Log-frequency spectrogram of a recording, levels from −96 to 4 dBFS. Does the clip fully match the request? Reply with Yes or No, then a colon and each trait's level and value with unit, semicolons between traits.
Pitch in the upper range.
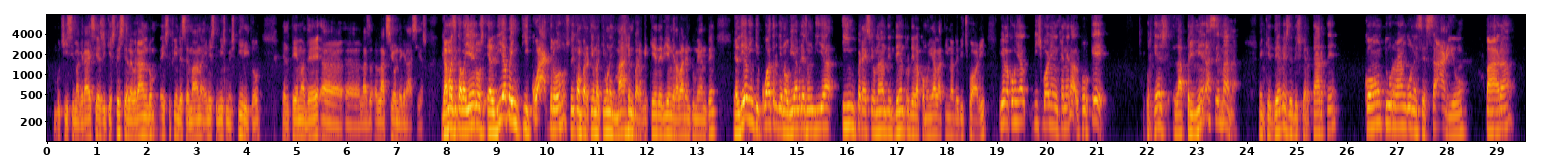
No: low, 135 Hz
